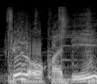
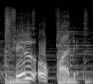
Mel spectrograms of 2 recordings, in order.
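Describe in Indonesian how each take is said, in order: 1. Kata terakhir tetap berakhir dengan vokal penuhnya. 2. Kata terakhir berakhir pada konsonan mati.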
